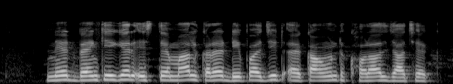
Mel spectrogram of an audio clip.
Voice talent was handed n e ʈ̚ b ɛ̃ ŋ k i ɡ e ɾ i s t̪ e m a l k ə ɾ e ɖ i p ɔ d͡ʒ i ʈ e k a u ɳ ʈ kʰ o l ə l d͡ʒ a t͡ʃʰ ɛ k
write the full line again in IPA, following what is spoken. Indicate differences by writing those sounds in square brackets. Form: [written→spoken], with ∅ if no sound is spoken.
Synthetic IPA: n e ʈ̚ b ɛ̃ ŋ k i ɡ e ɾ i s t̪ e m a l k ə ɾ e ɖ i p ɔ d͡ʒ i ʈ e k a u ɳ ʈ kʰ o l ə l d͡ʒ a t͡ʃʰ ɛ k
